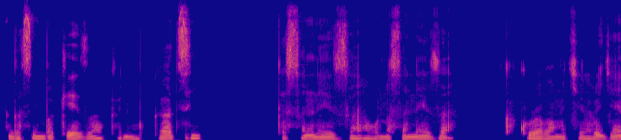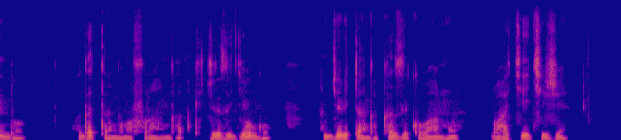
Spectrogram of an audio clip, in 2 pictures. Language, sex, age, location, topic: Kinyarwanda, male, 25-35, Nyagatare, agriculture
